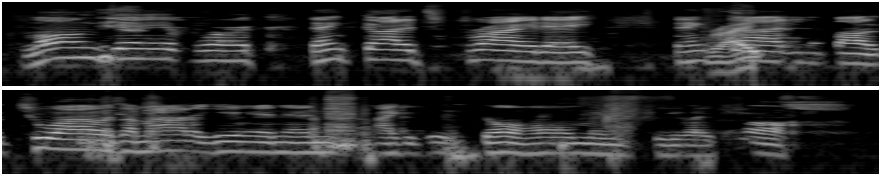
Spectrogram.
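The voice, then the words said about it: Boston or New York-sounding accent. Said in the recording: “you sound like you have a Boston accent. ... Actually, I've been told I have like a New York accent a little bit, but Boston, hey, it's a little bit of mix.”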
